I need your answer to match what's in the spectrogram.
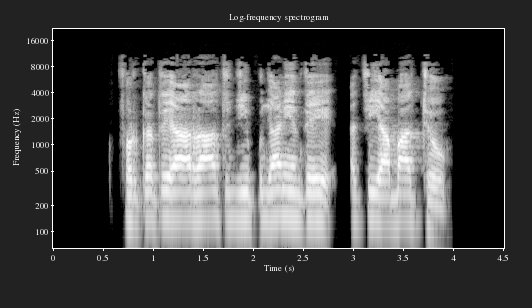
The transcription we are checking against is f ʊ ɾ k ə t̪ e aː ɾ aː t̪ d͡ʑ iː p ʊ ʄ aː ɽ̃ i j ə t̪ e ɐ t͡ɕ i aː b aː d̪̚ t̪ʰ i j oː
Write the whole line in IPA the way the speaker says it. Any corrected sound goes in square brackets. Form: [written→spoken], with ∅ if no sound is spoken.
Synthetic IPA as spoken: f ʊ ɾ k ə t̪ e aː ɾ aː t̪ d͡ʑ iː p ʊ ʄ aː ɽ̃ i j ə t̪ e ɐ t͡ɕ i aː b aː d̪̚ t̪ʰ i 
